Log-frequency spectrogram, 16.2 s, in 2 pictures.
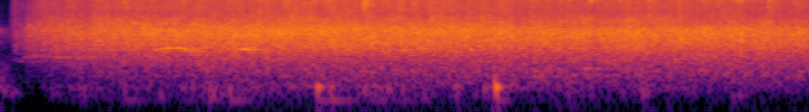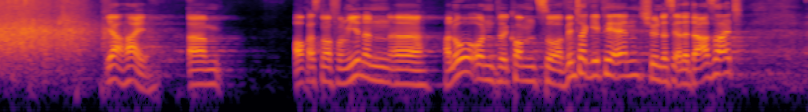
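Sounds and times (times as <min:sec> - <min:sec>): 
audience applause: 0:00.0 - 0:09.2
speech: 0:09.2 - 0:10.4, 0:11.0 - 0:15.8.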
